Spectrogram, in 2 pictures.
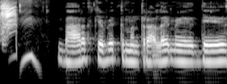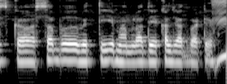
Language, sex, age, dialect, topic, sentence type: Bhojpuri, male, 25-30, Northern, banking, statement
